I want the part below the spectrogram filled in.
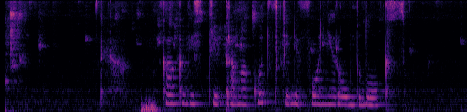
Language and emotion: Russian, neutral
